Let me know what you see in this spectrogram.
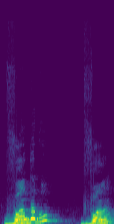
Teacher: a sílaba tônica dessas palavras corresponde a antepenúltima sílaba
